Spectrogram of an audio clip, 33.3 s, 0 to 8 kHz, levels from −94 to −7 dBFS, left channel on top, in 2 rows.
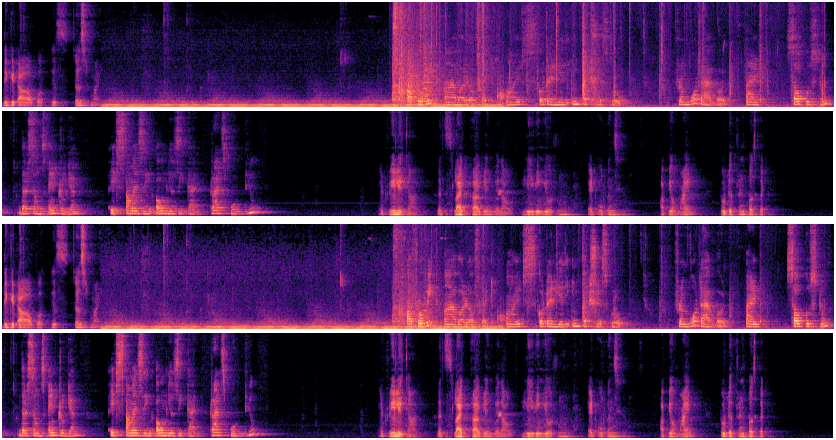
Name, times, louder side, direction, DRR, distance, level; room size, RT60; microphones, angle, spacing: voice 1, 0.0-2.1 24.2-25.0 25.3-28.1 28.4-29.1 29.8-30.5 31.0-31.9, right 2 dB, 20° right, 0.4 m, -28 dB
sound 1, 2.0-10.0, equal, 85° right, 0.7 m, -27 dB
sound 2, 7.7-16.5, left 6 dB, 65° left, 0.5 m, -35 dB
voice 2, 8.1-9.8 10.1-12.5 13.5-14.5 14.9-15.2 15.7-16.6 16.9-18.2 18.8-21.8, right 3 dB, 70° right, 1.1 m, -24 dB
11.5 x 6.2 x 6.7 m
head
